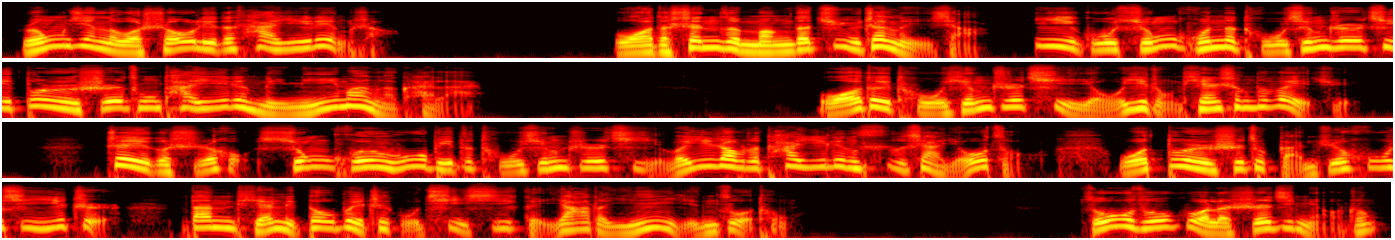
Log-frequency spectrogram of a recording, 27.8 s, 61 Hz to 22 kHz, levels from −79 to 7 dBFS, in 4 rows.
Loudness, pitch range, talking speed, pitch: -22 LUFS, 120-195 Hz, 245 characters per minute, 170 Hz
